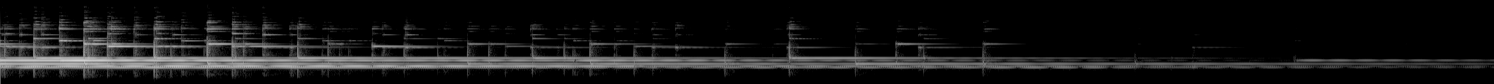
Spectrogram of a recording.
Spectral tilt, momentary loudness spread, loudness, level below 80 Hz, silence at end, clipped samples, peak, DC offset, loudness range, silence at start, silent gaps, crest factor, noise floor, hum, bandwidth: 6 dB/octave; 25 LU; -20 LUFS; under -90 dBFS; 1.5 s; under 0.1%; -2 dBFS; under 0.1%; 24 LU; 0 s; none; 20 dB; -54 dBFS; none; 13 kHz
